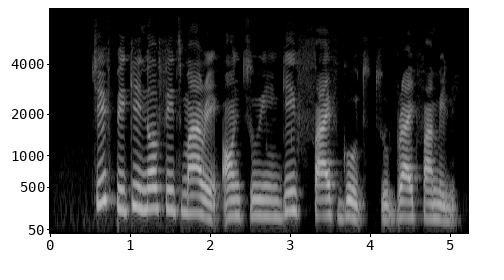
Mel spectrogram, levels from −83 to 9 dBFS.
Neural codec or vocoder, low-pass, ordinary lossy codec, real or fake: none; 7.2 kHz; none; real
